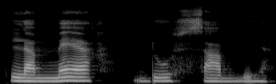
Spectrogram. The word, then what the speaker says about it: La Mer de Sable: Ang pronunciation nga pala ng de apostrophe do kasi ang mga ang e dito mga guys like elephant is ang pronunciation nila dito is u yan kaya tinawag siyang lamerdusable ayan so dati rati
